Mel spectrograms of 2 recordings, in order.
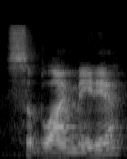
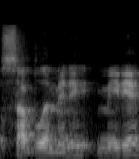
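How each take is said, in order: First: "Sublime" as two syllables, long i in the second; pronounced as Sublime. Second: "Sublimini" with short i sounds, like subliminal; alternative pronunciation. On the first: Vlogger giving the channel's name, pronounced "Sublime". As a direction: say "Sublime" slowly, ending like "lime". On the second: Vlogger offering another reading of the channel name, as "Sublimini". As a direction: stretch the name out to "Sublimini", extra syllables. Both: Shown as a demonstration. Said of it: "depending on how you wanna pronounce it".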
